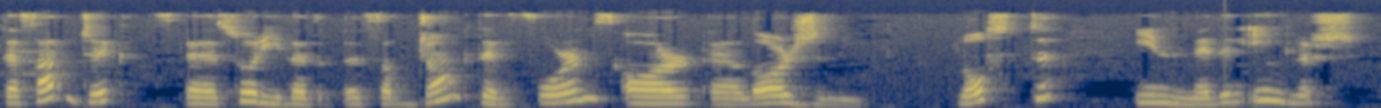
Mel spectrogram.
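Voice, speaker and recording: A woman giving a recorded university lecture, speaking deliberately and often pausing to check understanding with "okay". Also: medium pitch, lively intonation, dark tone, breathy edge. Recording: dull lo-fi recording.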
